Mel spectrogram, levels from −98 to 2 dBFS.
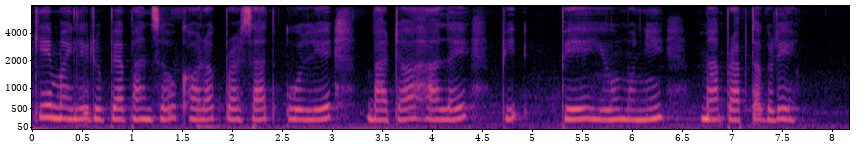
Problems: none marked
